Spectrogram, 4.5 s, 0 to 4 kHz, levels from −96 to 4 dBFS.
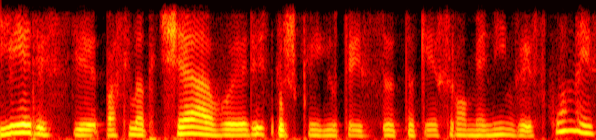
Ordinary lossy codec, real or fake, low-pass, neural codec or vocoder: Opus, 64 kbps; fake; 3.6 kHz; codec, 24 kHz, 1.5 kbps, HILCodec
